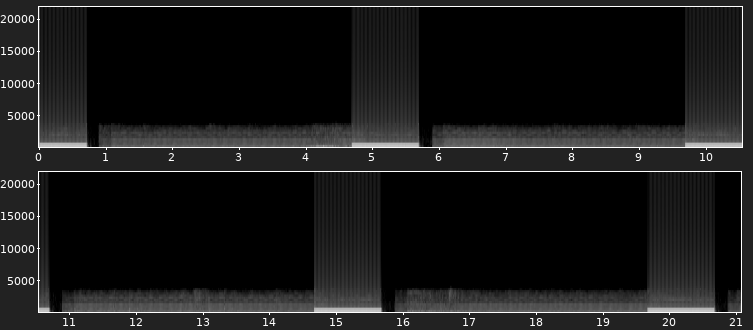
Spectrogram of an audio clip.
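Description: Telephone line tones on a call to a bank branch: five steady, loud tone bursts arrive about every five seconds, with a buzzing, harmonic-rich line hum filling the gaps between them.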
